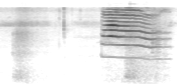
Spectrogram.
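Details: Kitten meowing to call its owner, indoors; after soft murmuring from a woman, one high, thin, steady meow lasting under a second, pure and tonal with a slight downward drift at the end.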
